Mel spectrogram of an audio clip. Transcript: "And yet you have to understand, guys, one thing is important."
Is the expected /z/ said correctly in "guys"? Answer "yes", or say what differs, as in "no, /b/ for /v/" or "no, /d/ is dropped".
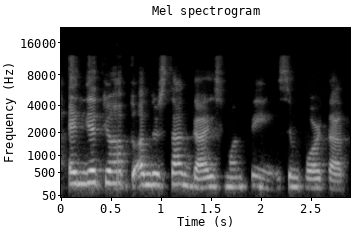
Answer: no, /s/ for /z/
